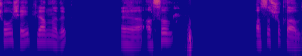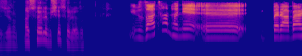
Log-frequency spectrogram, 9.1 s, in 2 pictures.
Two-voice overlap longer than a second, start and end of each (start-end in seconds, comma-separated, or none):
none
